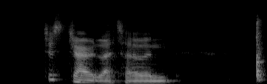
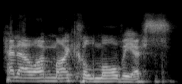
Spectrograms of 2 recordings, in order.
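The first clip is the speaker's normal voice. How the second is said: nerdy, high, loud mock greeting; dorky self-introduction; 7 semitones higher, 8 dB louder than usual. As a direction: introduce yourself like a dork. Mocking the dorky name.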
